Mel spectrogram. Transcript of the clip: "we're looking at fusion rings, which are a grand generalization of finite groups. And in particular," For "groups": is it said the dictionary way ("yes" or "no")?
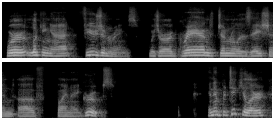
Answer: yes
